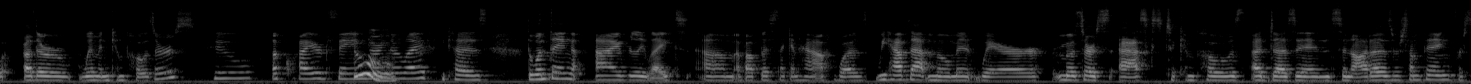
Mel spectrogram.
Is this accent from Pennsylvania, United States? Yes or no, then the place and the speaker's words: yes; Western Pennsylvania, United States; I grew up in Western Pennsylvania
